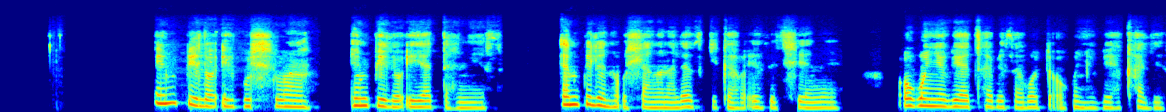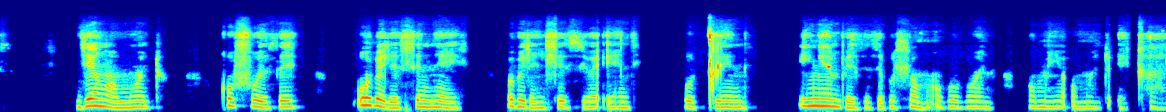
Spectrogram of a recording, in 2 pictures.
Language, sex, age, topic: North Ndebele, female, 36-49, health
